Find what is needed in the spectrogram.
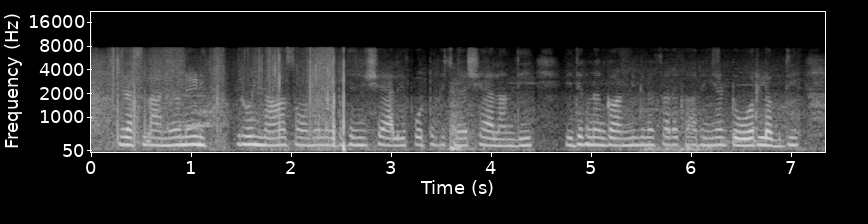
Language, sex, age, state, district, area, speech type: Dogri, female, 18-30, Jammu and Kashmir, Samba, rural, spontaneous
